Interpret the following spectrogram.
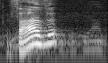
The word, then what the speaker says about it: Vav: Et nous allons voir la prononciation de la lettre V, c'est comme ça. Voilà le Vav. Vav ou W-A-W. Et comment ça s'écrit? Comment ça se prononce? C'est clairement V.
